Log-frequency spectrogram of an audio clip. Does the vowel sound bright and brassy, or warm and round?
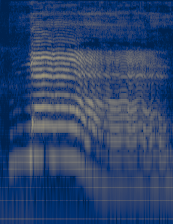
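bright. The vowel sounds bright, wide and brassy. "wider, brassier, brighter sounds"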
